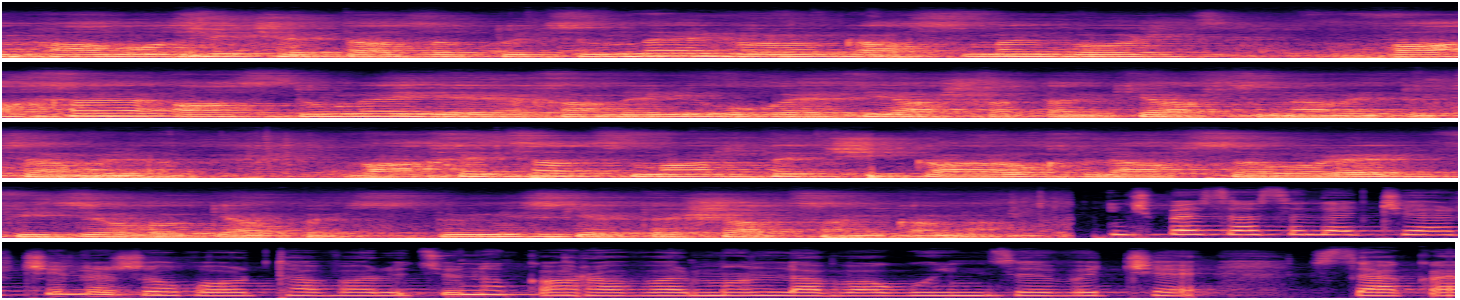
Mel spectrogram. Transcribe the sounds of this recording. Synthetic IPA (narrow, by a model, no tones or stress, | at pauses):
nɦɑmɔzʒit͡ʃʰhɛt̪ɑzɔt̪ut͡sʰjunːɛɾvɔɾɔŋkʰɑsumɛnvɔɾ | vɑχəɑzd̪umɛjɛɾɛχɑnɛɾiuʁɛviɑʃχɑt̪ɑŋkʰiɑɾt͡sʰjunɑvɛt̪ut͡sʰjɑnvəɾɑ̰ | vɑχɛt͡sʰɑt͡smɑɾt̪ʰət͡ʃʰikɑɾɔʁlɑvsɔvɔɾɛlfizjɔlɔɡjɑpɛsnujniskjɛt̪ʰɛʃɑt̪̚t͡sʰɑŋkɑnɑ̰nint͡ʃʰpɛsɑsɛlɛt͡ʃʰɛrt͡ʃʰɛləʒɔʁɔvəɾt̪ʰɑvɑɾut͡sʰjunəkɑrɑvɑɾmɑnlɑvɑɡujnd͡zɛvət͡ʃʰɛ | sɑkɑ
